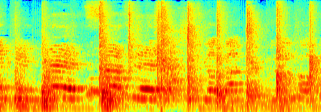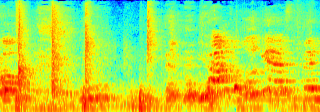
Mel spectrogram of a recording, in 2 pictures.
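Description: Hands clapping about twice a second, with children's voices over the claps.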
